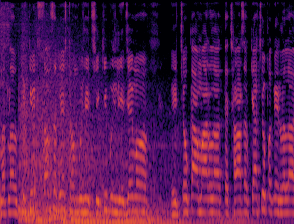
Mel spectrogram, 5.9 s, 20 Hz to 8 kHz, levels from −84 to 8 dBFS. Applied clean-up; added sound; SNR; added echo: none; Boom; 3 dB; none.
